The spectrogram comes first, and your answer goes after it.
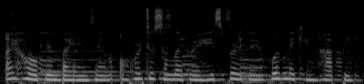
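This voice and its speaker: A woman playing a playful young heroine in a game, narrating softly in the first person. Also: a little high, steady tone, quick pace, close to an everyday voice. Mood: calm narrating. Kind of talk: scripted first-person narration with character dialogue. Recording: studio voice over clear background music. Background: music.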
